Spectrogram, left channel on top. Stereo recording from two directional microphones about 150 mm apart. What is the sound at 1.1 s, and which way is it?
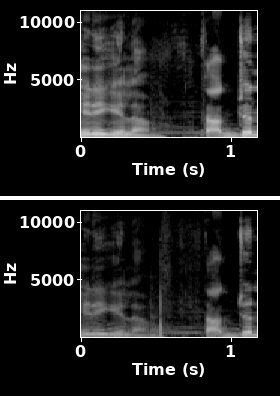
Speech, 30° left (ahead or behind).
